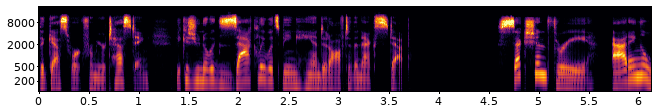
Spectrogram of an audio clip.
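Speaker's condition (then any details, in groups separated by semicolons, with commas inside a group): No condition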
